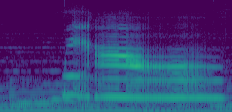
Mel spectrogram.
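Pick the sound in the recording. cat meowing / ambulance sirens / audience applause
cat meowing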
